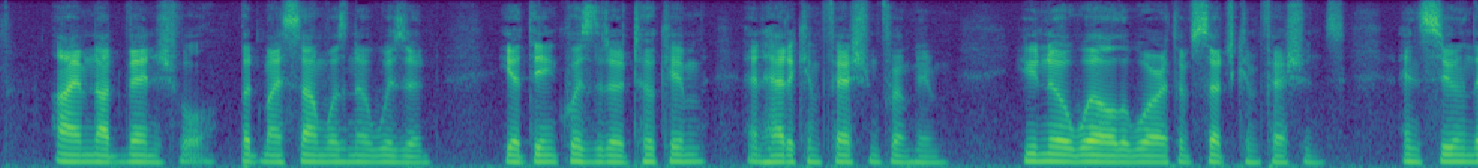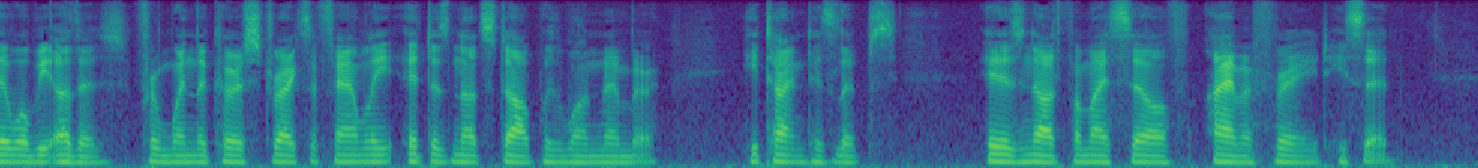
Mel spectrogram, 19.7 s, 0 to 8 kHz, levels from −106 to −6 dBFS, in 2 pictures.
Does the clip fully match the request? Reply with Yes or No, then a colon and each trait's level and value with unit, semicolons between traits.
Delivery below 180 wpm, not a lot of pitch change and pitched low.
No: average, 190 wpm; narrow, 1.5 semitones; low, 115 Hz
